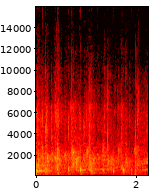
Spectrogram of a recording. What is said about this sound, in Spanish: Dar un aplauso a Cristo.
